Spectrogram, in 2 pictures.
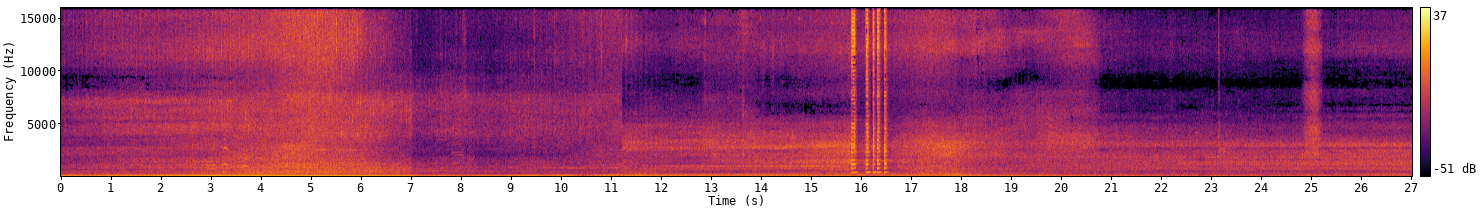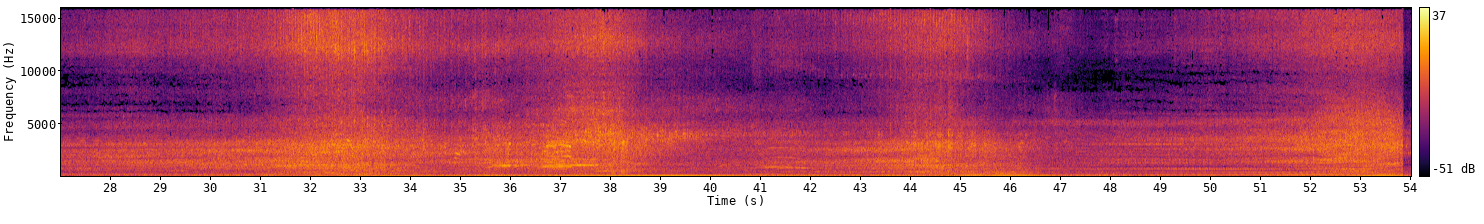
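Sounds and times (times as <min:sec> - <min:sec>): old vehicle engines passing: 0:00.0 - 0:54.0
horn toot pulses: 0:15.8 - 0:16.6.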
